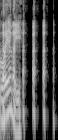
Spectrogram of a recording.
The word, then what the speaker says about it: Lamy: I mean I can't afford an Audi, so I have a Lambie. Yeah. Four letters, two syllables. Yeah. Yeah. German brand. Uh Audi. No. L A M Y for those of you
